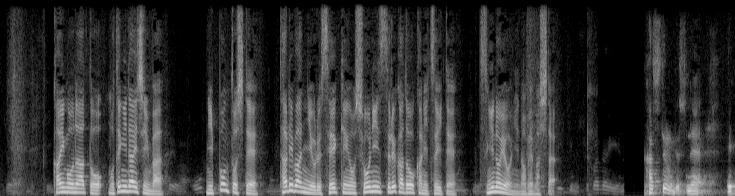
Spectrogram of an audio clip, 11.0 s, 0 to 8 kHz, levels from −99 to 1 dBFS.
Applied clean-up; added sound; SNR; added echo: none; none; none; none.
